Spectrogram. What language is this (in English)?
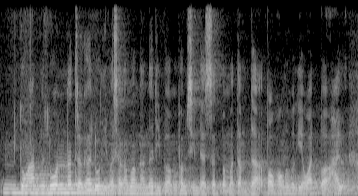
Manipuri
